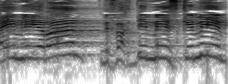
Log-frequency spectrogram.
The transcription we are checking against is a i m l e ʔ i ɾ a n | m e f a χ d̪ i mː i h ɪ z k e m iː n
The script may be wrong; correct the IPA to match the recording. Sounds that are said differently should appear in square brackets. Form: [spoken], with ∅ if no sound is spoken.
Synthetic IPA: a i m l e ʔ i ɾ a n | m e f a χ d̪ i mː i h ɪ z k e m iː [m]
